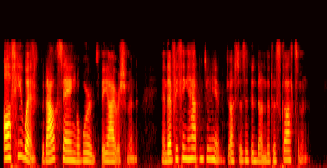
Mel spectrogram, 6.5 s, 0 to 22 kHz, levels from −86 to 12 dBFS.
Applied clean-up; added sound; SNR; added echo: neural mask model DeepFilterNet 3.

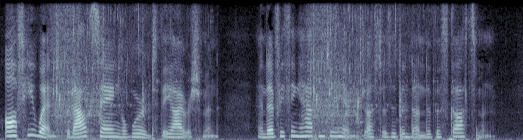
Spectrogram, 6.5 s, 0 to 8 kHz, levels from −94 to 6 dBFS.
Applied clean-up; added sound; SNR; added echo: none; Water tap, faucet; 11 dB; none.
